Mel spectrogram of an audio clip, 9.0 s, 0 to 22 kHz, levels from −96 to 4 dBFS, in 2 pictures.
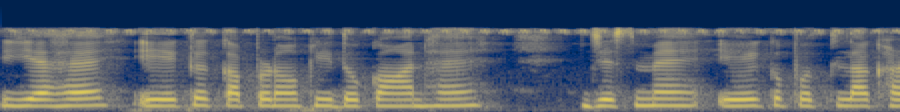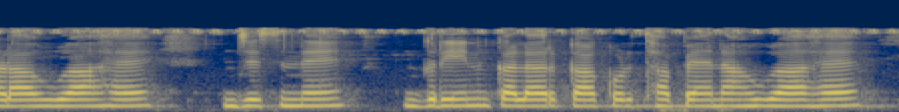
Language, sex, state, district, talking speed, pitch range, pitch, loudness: Hindi, female, Uttarakhand, Tehri Garhwal, 140 wpm, 225-235 Hz, 230 Hz, -15 LUFS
